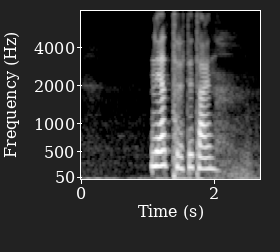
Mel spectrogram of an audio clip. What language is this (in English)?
Norwegian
